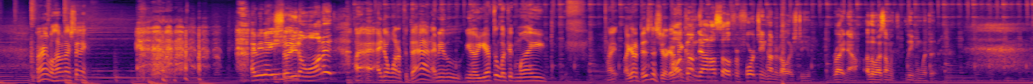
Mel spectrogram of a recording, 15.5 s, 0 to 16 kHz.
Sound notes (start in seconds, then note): 2.0 chuckles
